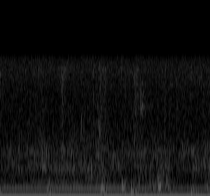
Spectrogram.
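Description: Golden retriever puppies scrambling to nurse under their standing mother: scattered soft knocks and bumps with faint shuffling, over a steady low hum.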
